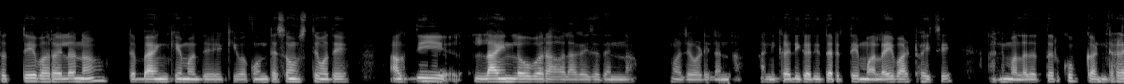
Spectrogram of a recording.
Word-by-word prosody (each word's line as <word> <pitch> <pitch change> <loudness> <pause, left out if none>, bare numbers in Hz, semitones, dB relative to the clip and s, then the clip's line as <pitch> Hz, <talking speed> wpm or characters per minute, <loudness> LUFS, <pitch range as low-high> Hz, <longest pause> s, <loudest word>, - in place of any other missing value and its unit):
तर 140 - -1 0.2
ते 145 0 +5
भरायला 130 0 +2
ना, 135 0 +4 0.4
तर 125 - -1
बँकेमध्ये 125 - +2
किंवा 120 -1 -6
कोणत्या 125 +1 -1
संस्थेमध्ये 125 -1 +1 0.5
अगदी 130 +4 +1 0.5
लाईनला 135 0 +6
उभं 130 0 +2
राहावं 120 -2 -3
लागायचं 115 0 -5
त्यांना, 115 -1 -4 0.4
माझ्या 115 -1 -5
वडिलांना 115 0 -5 0.2
आणि 115 0 -4
कधी-कधी 125 0 +1
तर - - +3
ते 135 - 0
मलाही 120 0 +3
पाठवायचे 130 0 -3 0.4
आणि - - -7
मला 115 +1 +1
तर 135 - -2
खूप 150 -2 -3
कंटाळा 130 +1 0
125 Hz, 150 wpm, -22 LUFS, 120-135 Hz, 0.5 s, लाईनला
